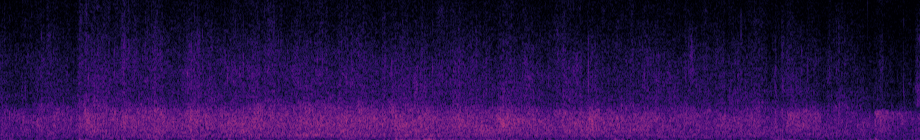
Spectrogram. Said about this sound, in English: So give them a round of applause as well.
